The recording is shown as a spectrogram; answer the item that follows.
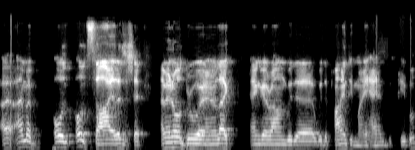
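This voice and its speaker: A man talks with an Italian accent at a fairly quick pace. His pitch is medium. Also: ordinary pitch variation. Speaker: craft brewer. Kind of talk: casual chat. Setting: video call.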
